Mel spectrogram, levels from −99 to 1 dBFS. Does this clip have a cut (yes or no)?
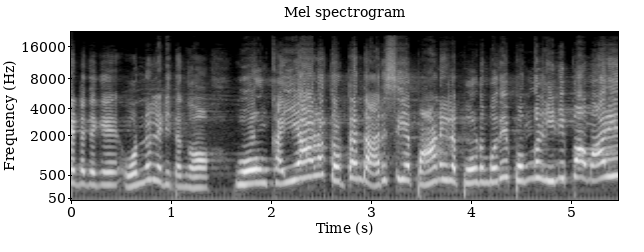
no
